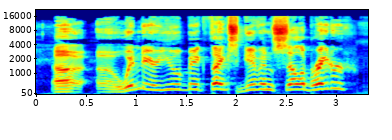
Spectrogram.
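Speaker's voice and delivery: put-on Texan accent. Seeing how long the voice lasts while talking to Wendy, fake Texas accent. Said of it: "Let's see how long I can do this".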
